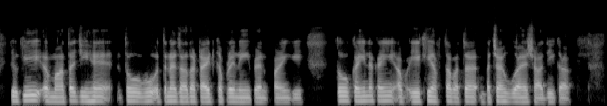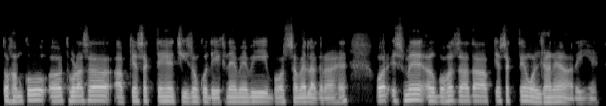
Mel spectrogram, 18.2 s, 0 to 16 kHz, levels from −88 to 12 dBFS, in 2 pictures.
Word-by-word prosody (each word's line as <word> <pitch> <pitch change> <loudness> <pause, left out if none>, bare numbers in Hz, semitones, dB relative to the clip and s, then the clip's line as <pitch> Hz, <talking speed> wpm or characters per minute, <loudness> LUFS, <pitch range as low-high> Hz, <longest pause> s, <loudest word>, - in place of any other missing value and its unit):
क्योंकि 135 +3 +2 0.2
माताजी 120 +2 0
हैं 120 -3 -2
तो 125 -1 +2 0.2
वो 125 - +2
उतना 120 +1 +1
ज़्यादा 120 0 +2
टाइट 110 0 +3
कपडे 115 0 +1
नहीं 110 -1 -1
पहन 110 -1 0
पाएँगी। 105 -1 -3 0.5
तो 130 0 +3
कहीं 125 0 +2
न 130 0 -1
कहीं 130 0 0
अब - - -12
1 120 0 +1
ही - - +4
हफ़्ता 120 +1 0
बता 115 +1 +1 0.2
बचा 120 +2 +2
हुआ 115 -1 +1
है 110 - 0
शादी 105 0 -2
का। 100 -2 0 0.6
तो 130 - +4
हमको 145 +5 +2
अ, 125 -1 +2
थोड़ा-सा 130 +1 +2 0.4
आप 115 0 -2
कह 125 -1 +2
सकते 125 0 -2
हैं 120 0 +2
चीज़ों 115 0 -1
को 120 +1 -1
देखने 110 +2 -1
में 115 0 +1
भी 120 -1 +1
बहुत 110 +1 -3
समय 110 0 +2
लग 105 -2 0
रहा 100 0 -2
है 125 - -2 0.5
और 135 +1 +4
इसमें 145 +4 0
अ, 125 - 0
बहुत 125 +2 0
ज़्यादा 130 0 +1
आप 125 0 -4
कह 125 - -3
सकते 125 +2 -5
हो 125 -2 +3
उलझाने 110 +1 +1
आ 100 -4 -1
रही 95 0 -8
हैं। 95 -1 -11
120 Hz, 190 wpm, -22 LUFS, 110-125 Hz, 0.6 s, ही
